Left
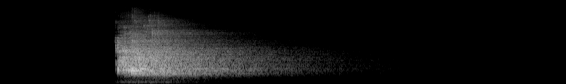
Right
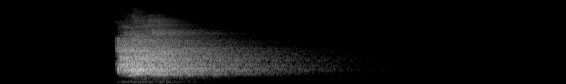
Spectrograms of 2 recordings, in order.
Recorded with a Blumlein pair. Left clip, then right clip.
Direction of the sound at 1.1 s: 20° left.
